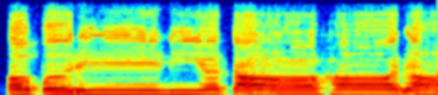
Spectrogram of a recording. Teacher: the visarga sound with the exhalation should be heard like fa. We should not pronounce fa, but the visarga sound should be heard like fa.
